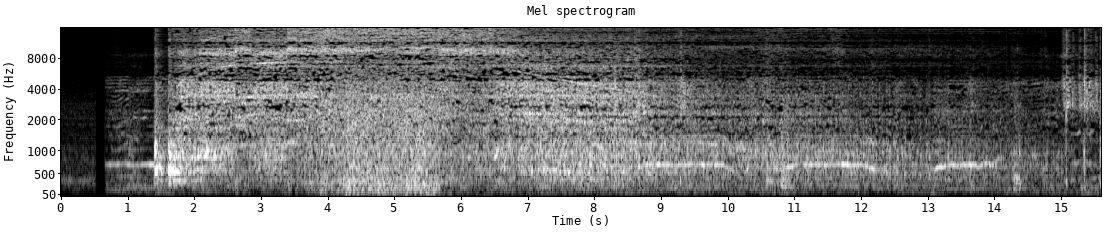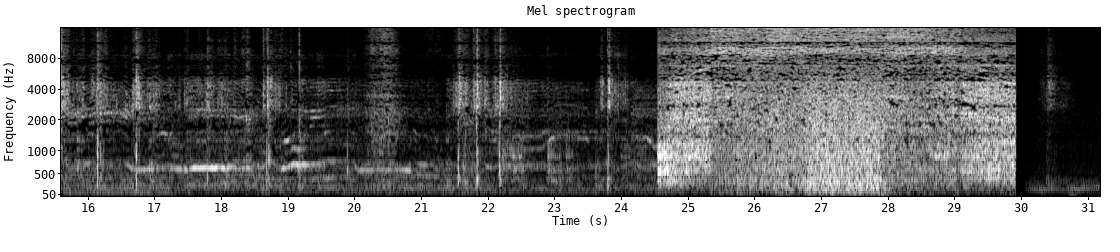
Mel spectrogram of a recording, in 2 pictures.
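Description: Abrasive chop saw cutting steel tubing: a loud, steady grinding noise that starts about a second in and fades after several seconds, then returns for the last five seconds. Background music plays in the middle.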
